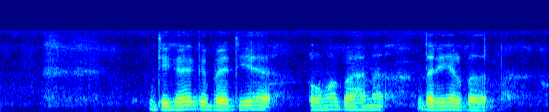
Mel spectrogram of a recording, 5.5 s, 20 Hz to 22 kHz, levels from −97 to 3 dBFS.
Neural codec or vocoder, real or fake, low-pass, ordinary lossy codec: none; real; 7.2 kHz; Opus, 16 kbps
